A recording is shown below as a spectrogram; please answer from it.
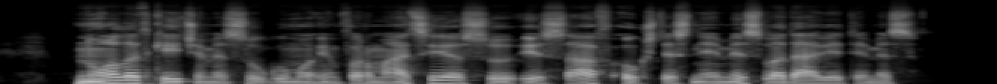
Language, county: Lithuanian, Vilnius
